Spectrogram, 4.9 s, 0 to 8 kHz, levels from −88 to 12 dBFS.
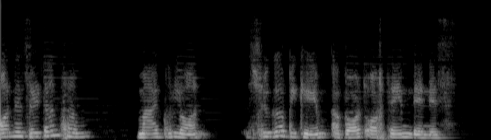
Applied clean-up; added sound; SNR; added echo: neural mask model DeepFilterNet 3.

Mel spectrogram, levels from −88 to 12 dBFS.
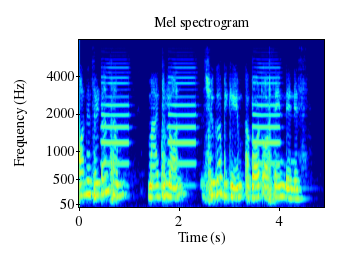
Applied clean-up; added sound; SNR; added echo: none; Wind instrument, woodwind instrument; 11 dB; reverberation time 0.4 s.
